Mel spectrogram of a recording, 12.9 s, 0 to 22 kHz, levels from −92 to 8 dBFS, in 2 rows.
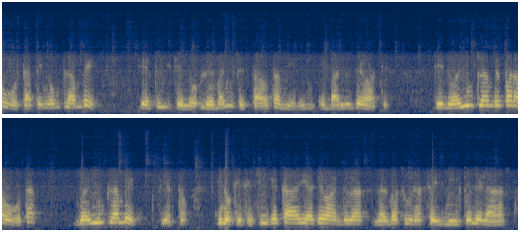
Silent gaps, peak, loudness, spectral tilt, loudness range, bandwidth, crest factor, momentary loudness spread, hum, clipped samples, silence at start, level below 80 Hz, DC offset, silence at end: none; 0 dBFS; -16 LUFS; -8.5 dB/octave; 3 LU; 3.5 kHz; 16 dB; 10 LU; none; under 0.1%; 0 s; -66 dBFS; under 0.1%; 0.15 s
